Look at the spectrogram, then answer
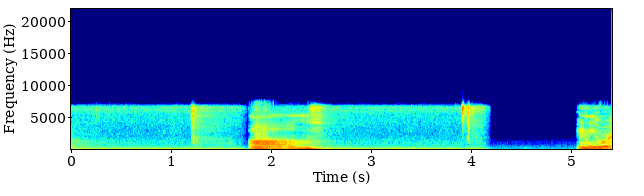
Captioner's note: tongue click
